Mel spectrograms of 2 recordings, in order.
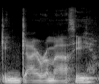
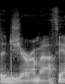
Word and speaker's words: Gyarmathy: texas my friend tammy jerimathy and if you want to look up jeremathy it's actually g-y-a-r-mathy like gyromathy but it's pronounced jeremathy i'm to call her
